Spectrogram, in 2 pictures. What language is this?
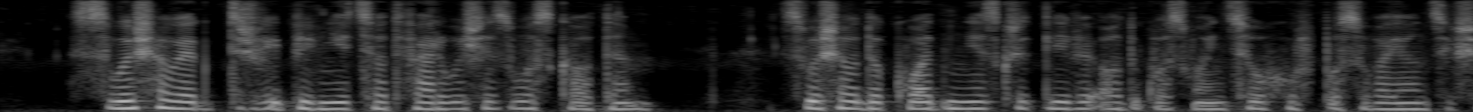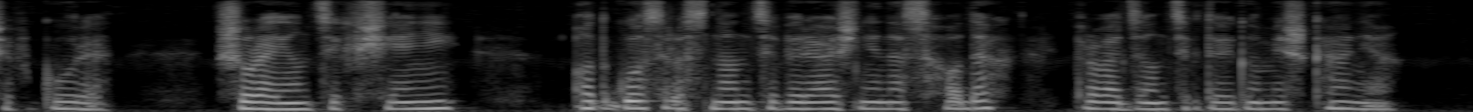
Polish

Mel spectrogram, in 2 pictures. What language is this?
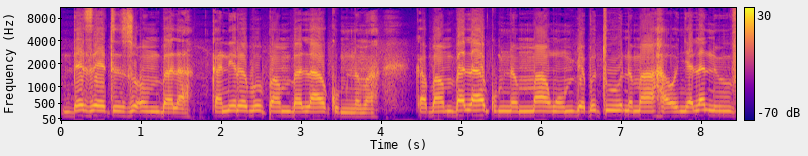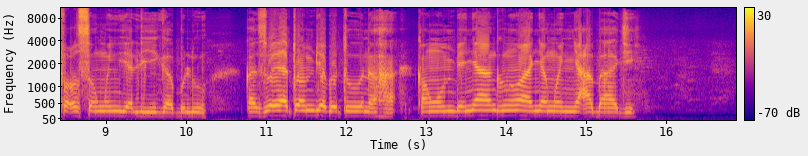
Dagbani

